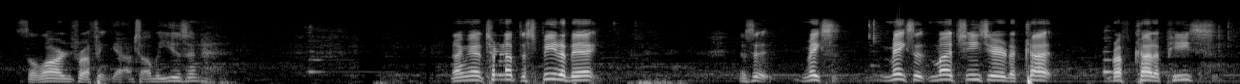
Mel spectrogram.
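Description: A man talks at a fairly slow pace in a raised, projected voice, his loudness swinging widely, with long, frequent pauses. The sound is dry with no echo, and faint music plays in the background. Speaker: woodturner demonstrating. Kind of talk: tutorial. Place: workshop.

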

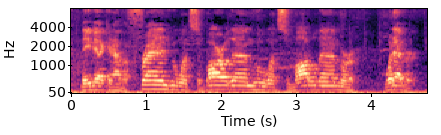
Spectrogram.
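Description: A man heard with audible room echo and light background noise. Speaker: vintage clothing reseller. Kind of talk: casual haul vlog chat. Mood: enthusiastic, relaxed. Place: home room. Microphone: camera far.

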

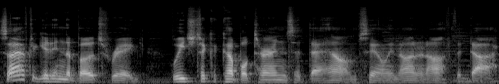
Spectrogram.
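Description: A man's fairly low voice at a moderate pace with ordinary pitch variation, faint music in the background. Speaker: sailing vlogger narrator. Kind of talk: vlog voice-over narration. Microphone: studio mic.

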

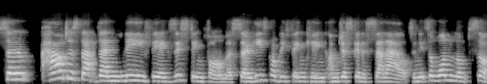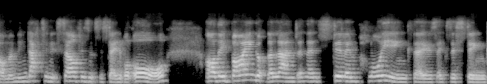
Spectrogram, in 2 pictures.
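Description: Against a quiet background with audible room echo, a woman with a British accent and a medium-pitched voice speaks at a fairly slow pace with lively intonation and hardly any pauses. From UK. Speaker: podcast host. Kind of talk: casual interview chat. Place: home room. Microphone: video call.

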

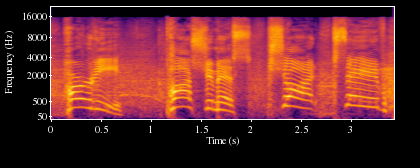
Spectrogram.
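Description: An extremely high-pitched, raised, projected male voice at a very slow pace, over noticeable background noise. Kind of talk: live hockey play-by-play commentary.

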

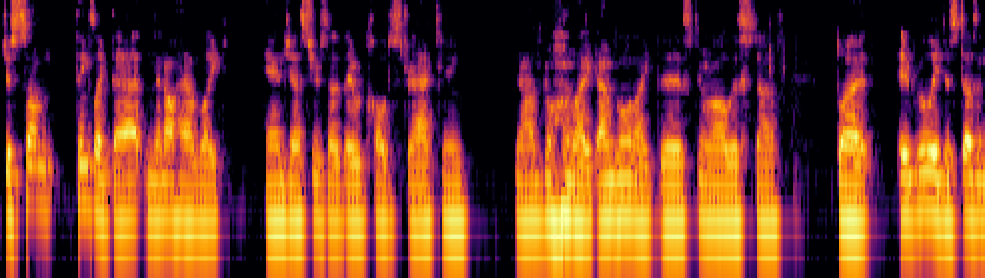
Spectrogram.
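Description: Over a quiet background, a man talks at a moderate pace in a flat, monotone way. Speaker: college student. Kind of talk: casual video blog. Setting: self-recorded video. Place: home room. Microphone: webcam.

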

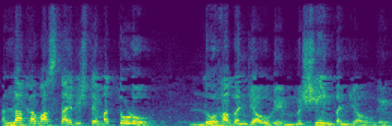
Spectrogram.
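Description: The speech moves at a fairly slow pace with very wide pitch swings. Light background noise can be heard. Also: man. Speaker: religious preacher. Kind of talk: sermon. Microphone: podium.

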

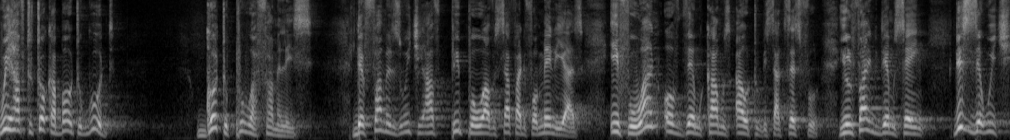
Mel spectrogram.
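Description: Against a quiet background, a man with a high pitch talks at a moderate pace with lively intonation. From Uganda. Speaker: pastor. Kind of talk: sermon; prayer. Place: studio. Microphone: lapel.

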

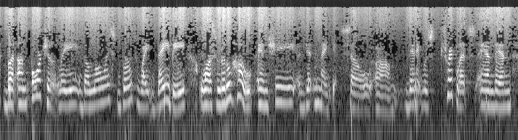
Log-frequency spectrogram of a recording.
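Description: A woman speaking at a very slow pace over light background noise. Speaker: museum guide. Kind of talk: interview answer, storytelling. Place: hall.

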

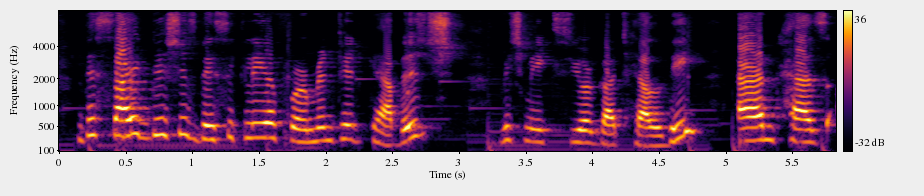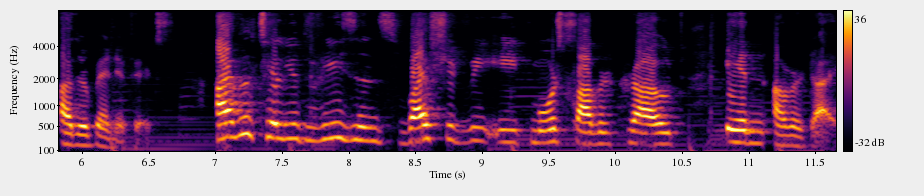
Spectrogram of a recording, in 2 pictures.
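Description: A woman talks at a moderate speed while faint music sits in the background. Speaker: health blogger. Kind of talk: tutorial. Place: kitchen. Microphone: lapel.

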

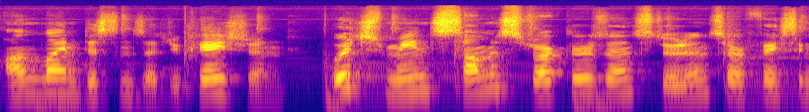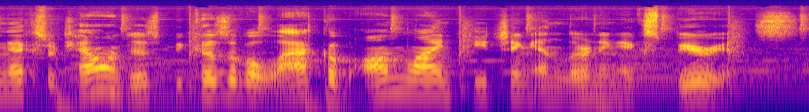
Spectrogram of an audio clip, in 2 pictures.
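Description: A man with a high pitch talks at a fairly quick pace over faint music in the background. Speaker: presenter. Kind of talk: informational presentation. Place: home room. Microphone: phone near.

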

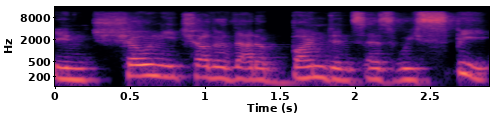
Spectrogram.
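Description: With fairly even intonation, a man speaks against a quiet background. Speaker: pastor. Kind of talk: sermon. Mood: earnest, encouraging. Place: home room. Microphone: phone near.

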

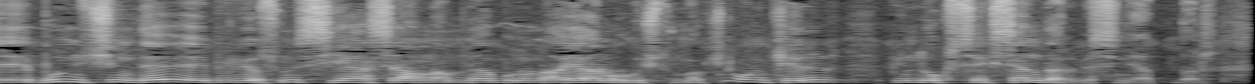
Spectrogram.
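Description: A man's high voice, dark and mellow in tone, fairly quick with hardly any pauses, ordinary pitch variation and big swings in loudness. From Turkey. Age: 50s. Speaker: journalist. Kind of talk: political discussion. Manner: hesitant, frequent fillers. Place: studio. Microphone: lapel.

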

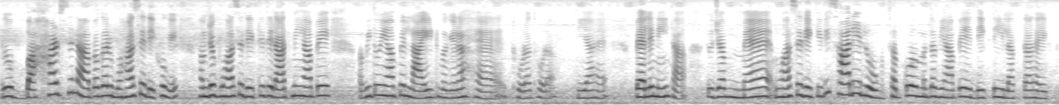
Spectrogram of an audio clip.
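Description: Light background noise sits under a dry sound with no echo. A woman speaks at a high pitch and a fairly slow pace, with ordinary pitch variation. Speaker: vlogger. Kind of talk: casual vlog chat. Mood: curious storytelling. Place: waterside. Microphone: phone near.

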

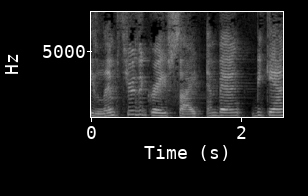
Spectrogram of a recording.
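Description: Ordinary pitch variation shapes the unforced reading voice.

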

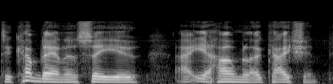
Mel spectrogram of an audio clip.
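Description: Noticeable background noise sits behind a man speaking fairly slowly at a medium pitch. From England, Kent. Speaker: amateur radio podcast host. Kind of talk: casual chat.

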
